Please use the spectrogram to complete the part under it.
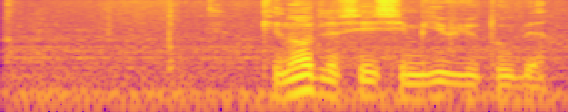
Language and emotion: Russian, neutral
